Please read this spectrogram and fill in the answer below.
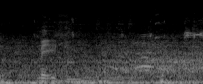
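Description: Live basketball play on a hardwood court: ball and sneaker noise over a low steady arena rumble, with a brief high squeak near the end.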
